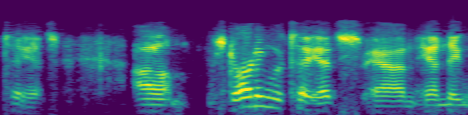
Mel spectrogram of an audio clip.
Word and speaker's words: TEX: lowest, which is Teats, and I spelled text, by the way, but it's pronounced Teats.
